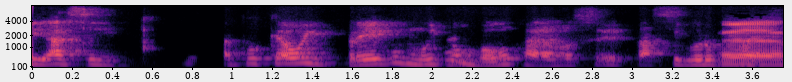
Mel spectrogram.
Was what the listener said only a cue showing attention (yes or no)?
yes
